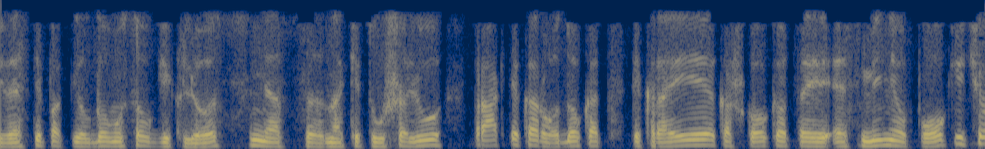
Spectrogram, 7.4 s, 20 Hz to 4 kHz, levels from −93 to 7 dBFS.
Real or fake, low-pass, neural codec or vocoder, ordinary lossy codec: real; 3.6 kHz; none; MP3, 32 kbps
